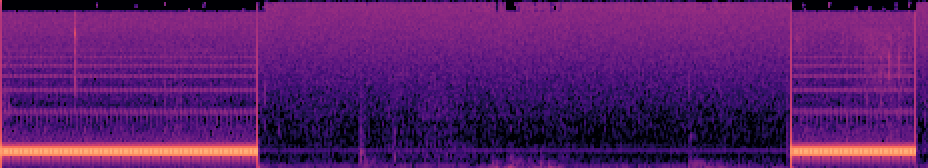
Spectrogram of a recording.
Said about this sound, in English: So you're dialing a Santa Rosa, California number then? Sure. I think that's where he is. Doesn't mean his phone number came from there.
